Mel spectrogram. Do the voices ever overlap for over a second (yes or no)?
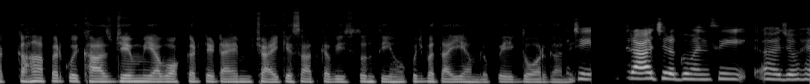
no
